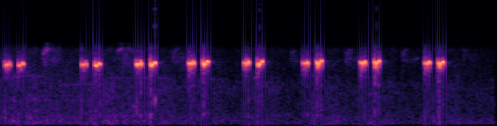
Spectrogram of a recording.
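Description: A female quail gives short, clipped double notes, high and slightly rasping. The pairs repeat steadily about every half second against a quiet background.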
